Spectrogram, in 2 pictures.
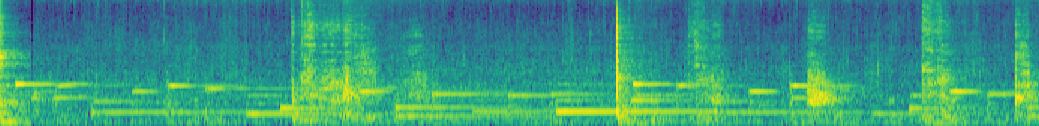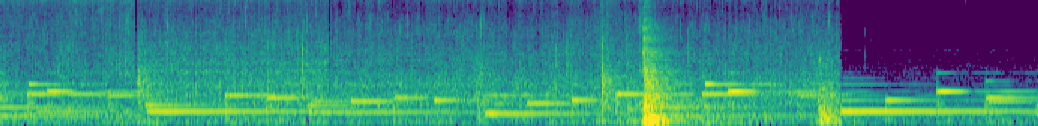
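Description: Metal tongs stirring and tossing sauced spaghetti in a non-stick frying pan: a handful of irregular scrapes and clinks against the pan, the sharpest about five seconds in, over background music with piano-like notes.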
